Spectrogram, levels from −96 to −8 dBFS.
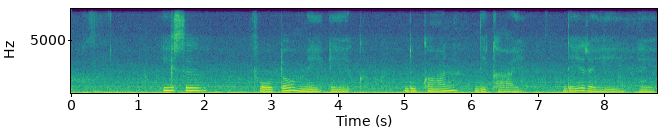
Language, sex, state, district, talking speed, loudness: Hindi, female, Madhya Pradesh, Dhar, 60 wpm, -17 LUFS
